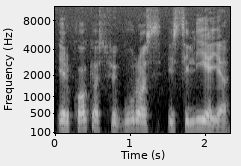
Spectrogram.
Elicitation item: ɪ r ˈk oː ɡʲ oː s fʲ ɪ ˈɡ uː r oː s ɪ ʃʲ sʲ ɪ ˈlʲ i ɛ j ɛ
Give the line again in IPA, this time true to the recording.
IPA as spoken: ɪ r ˈk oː kʲ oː s fʲ ɪ ˈɡ uː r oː s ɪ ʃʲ sʲ ɪ ˈlʲ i ɛ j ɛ

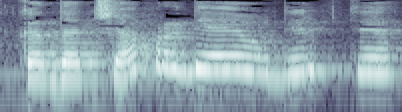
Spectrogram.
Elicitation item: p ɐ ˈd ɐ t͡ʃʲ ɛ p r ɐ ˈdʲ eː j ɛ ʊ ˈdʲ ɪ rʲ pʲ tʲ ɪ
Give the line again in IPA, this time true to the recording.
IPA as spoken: k ɐ ˈd ɐ t͡ʃʲ ɛ p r ɐ ˈdʲ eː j ɛ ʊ ˈdʲ ɪ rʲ pʲ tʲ ɪ

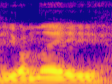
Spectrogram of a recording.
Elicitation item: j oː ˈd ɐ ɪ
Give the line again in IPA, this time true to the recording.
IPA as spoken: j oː ˈn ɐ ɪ

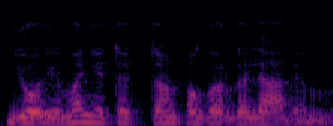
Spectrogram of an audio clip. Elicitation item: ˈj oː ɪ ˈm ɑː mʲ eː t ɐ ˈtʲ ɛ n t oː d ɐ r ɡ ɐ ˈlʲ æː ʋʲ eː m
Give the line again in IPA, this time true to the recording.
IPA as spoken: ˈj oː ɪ ˈm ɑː nʲ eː t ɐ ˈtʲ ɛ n p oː ɡ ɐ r ɡ ɐ ˈlʲ æː ʋʲ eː m

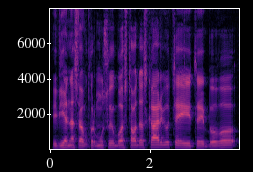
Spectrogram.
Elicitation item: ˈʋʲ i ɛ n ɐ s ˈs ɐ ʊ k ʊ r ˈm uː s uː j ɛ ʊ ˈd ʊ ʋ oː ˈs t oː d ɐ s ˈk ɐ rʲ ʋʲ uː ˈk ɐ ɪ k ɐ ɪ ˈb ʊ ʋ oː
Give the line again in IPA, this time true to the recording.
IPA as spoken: ˈʋʲ i ɛ n ɐ s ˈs ɐ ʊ k ʊ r ˈm uː s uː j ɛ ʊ ˈb ʊ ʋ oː ˈs t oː d ɐ s ˈk ɐ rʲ ʋʲ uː ˈt ɐ ɪ t ɐ ɪ ˈb ʊ ʋ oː

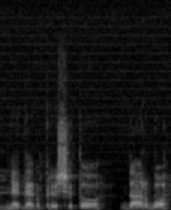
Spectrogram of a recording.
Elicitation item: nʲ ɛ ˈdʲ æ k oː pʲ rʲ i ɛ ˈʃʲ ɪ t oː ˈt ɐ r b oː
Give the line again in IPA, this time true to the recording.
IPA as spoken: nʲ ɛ ˈtʲ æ k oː pʲ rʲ i ɛ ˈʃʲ ɪ t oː ˈd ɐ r b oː

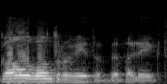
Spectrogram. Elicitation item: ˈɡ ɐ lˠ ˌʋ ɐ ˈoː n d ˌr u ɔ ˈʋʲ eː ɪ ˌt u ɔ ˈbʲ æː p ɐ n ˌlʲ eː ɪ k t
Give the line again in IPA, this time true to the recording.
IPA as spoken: ˈɡ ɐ lˠ ˌʋ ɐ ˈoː n t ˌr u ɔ ˈʋʲ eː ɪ ˌt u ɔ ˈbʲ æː p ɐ ˌlʲ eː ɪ k t

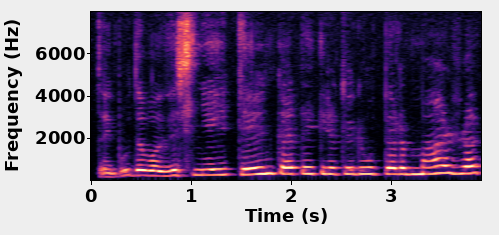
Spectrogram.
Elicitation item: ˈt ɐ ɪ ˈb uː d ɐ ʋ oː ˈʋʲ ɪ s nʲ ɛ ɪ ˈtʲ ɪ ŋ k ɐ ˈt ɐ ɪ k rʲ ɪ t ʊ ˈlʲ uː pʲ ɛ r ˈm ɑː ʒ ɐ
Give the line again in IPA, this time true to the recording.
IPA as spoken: ˈt ɐ ɪ ˈb uː d ɐ ʋ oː ˈʋʲ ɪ s nʲ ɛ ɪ ˈtʲ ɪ ŋ k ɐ ˈt ɐ ɪ k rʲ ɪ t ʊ ˈlʲ uː pʲ ɛ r ˈm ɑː ʒ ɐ

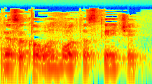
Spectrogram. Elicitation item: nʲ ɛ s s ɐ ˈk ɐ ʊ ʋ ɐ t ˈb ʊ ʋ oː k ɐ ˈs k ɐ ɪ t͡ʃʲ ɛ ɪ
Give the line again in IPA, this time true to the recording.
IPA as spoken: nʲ ɛ s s ɐ ˈk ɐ ʊ ʋ ɐ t ˈb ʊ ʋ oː t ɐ ˈs k ɐ ɪ t͡ʃʲ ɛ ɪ

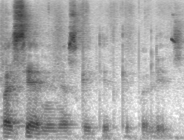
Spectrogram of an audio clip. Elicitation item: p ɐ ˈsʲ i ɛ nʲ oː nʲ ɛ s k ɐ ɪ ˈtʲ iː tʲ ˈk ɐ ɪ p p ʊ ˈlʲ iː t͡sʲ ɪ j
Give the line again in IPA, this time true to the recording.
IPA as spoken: p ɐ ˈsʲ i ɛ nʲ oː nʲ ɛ s k ɐ ɪ ˈtʲ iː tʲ ˈk ɐ ɪ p p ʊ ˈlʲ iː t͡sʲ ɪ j

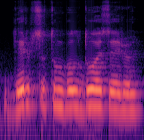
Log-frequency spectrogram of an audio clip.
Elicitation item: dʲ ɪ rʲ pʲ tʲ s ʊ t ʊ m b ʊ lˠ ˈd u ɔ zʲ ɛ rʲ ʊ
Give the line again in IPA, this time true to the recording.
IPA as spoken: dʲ ɪ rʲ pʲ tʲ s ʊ t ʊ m b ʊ lˠ ˈd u ɔ zʲ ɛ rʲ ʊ

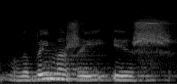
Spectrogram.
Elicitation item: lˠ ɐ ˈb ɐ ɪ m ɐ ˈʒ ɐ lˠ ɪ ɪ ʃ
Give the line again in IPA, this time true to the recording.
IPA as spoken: lˠ ɐ ˈb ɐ ɪ m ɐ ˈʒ ɐ ɪ ɪ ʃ

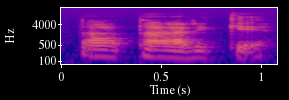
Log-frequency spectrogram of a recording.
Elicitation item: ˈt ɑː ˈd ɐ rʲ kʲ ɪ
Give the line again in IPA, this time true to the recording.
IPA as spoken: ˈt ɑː ˈt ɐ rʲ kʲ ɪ

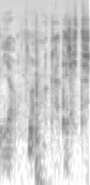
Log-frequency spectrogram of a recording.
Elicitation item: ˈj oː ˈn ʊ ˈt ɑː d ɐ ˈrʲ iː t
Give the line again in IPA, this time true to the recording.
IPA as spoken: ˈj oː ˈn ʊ ˈk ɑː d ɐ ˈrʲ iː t

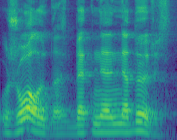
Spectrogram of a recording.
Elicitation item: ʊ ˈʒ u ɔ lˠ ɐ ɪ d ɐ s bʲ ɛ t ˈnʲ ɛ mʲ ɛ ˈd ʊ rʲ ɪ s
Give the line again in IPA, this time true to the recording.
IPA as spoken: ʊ ˈʒ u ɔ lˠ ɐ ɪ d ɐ s bʲ ɛ t ˈnʲ ɛ nʲ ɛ ˈd ʊ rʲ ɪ s

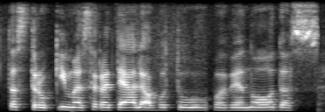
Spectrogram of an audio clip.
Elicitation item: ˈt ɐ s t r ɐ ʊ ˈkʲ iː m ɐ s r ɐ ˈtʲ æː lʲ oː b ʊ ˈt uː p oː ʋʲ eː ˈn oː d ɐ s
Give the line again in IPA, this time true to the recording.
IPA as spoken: ˈt ɐ s t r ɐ ʊ ˈkʲ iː m ɐ s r ɐ ˈtʲ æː lʲ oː b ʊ ˈt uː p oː ʋʲ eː ˈn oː d ɐ s

